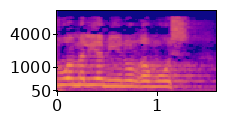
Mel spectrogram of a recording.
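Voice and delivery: ordinary talk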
